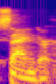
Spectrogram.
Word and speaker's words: Sanger: Well, I encourage people to do their own research on Margaret Sanger. Her name is spelled just like danger, but with an S.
